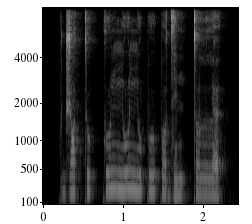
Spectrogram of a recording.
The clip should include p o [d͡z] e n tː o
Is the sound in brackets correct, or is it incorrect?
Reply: correct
